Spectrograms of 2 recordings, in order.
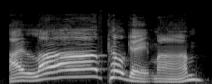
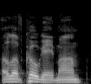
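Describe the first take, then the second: First: The voice is pitched higher. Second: The voice is pitched lower. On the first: The speaker calls it wrong. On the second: The speaker calls it right.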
